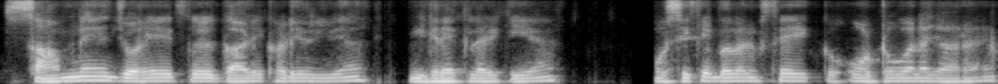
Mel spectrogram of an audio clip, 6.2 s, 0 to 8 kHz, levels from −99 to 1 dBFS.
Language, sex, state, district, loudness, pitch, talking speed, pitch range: Hindi, male, Haryana, Jhajjar, -18 LUFS, 115 Hz, 210 wpm, 105-120 Hz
